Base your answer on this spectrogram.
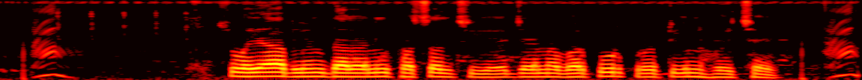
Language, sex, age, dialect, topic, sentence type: Maithili, male, 25-30, Eastern / Thethi, agriculture, statement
